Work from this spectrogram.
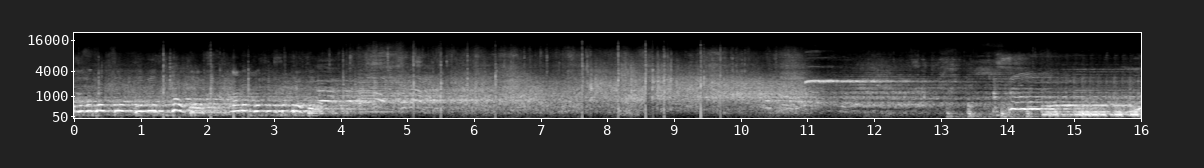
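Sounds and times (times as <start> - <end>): hockey sticks clacking on puck: 0.1 - 0.6, 1.2 - 10.9
skate blades scraping ice: 4.0 - 11.0
referee's whistle: 11.0 - 12.6.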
